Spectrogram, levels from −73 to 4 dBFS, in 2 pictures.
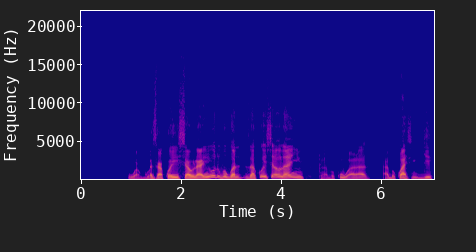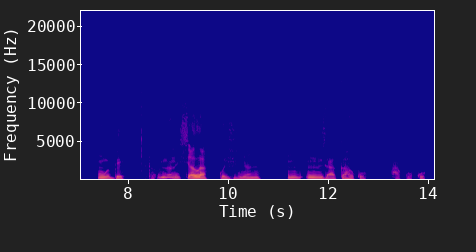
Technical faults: damaged data in a compressed stream

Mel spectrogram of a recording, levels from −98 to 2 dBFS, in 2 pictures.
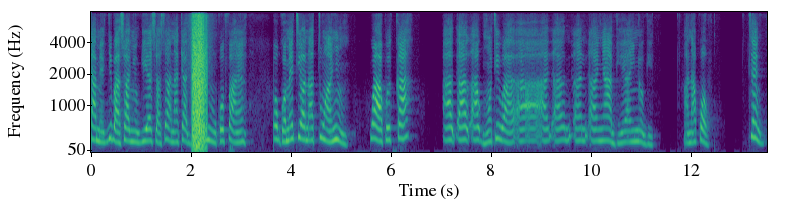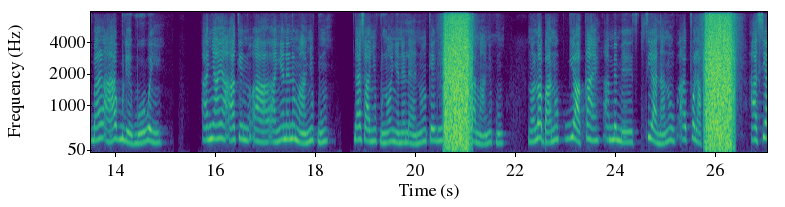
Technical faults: wireless microphone noise hit; comfort noise in place of the background

